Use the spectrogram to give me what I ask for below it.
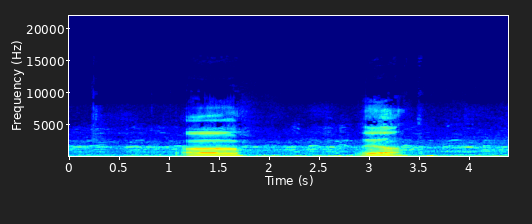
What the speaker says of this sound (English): Got the geese flying, wanting to land.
